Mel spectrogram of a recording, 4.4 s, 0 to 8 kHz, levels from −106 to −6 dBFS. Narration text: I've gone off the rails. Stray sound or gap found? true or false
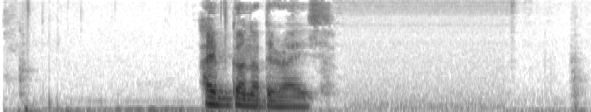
false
